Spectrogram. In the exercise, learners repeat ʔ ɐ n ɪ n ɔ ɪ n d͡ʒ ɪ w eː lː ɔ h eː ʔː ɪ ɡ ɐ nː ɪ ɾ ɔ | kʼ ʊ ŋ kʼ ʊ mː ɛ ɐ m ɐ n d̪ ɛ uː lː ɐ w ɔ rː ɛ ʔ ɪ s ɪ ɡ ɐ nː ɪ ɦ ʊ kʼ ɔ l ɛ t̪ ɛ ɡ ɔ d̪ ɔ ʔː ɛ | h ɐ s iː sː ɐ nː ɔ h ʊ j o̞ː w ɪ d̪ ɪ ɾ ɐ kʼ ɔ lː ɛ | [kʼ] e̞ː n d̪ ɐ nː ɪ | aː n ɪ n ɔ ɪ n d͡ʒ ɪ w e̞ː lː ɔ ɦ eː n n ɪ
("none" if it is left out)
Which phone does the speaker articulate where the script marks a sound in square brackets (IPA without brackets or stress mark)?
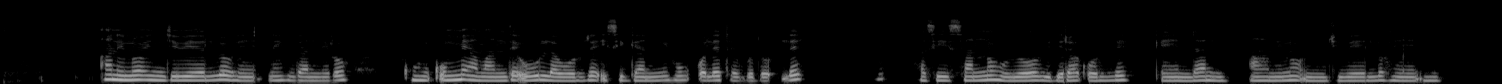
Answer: kʼ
